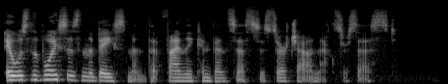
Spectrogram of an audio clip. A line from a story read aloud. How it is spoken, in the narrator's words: Edward smiled sadly and said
